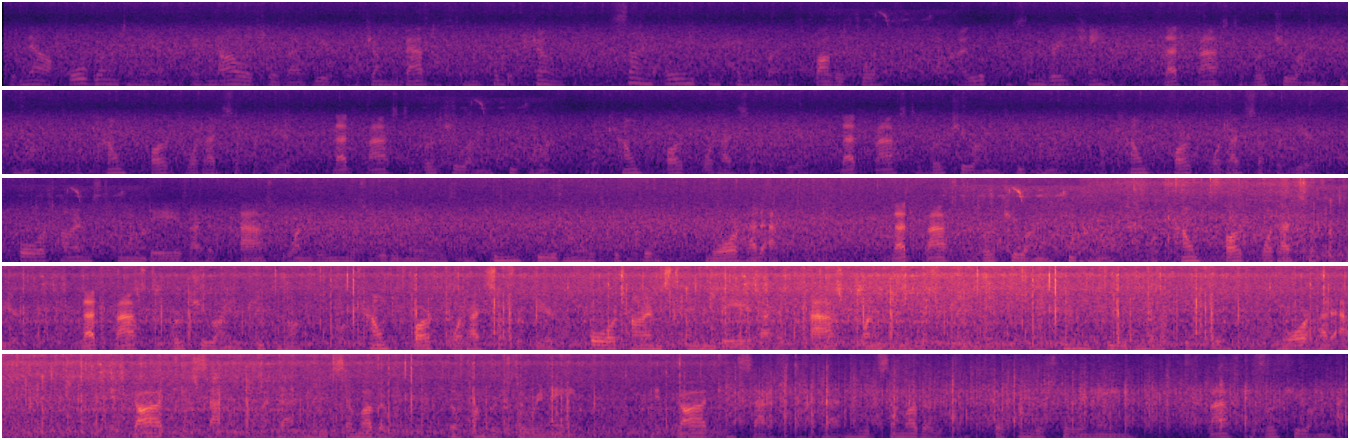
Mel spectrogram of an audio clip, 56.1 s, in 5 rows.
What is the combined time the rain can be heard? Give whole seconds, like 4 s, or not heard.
56 s.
